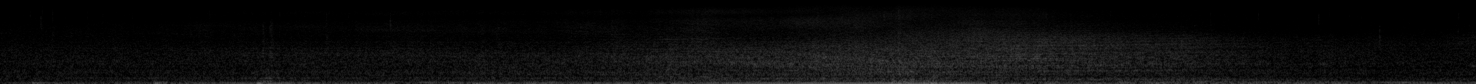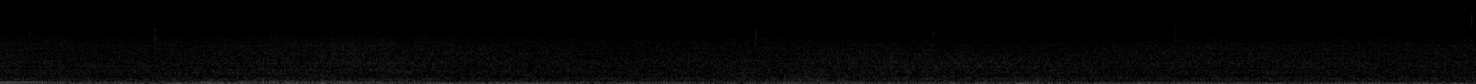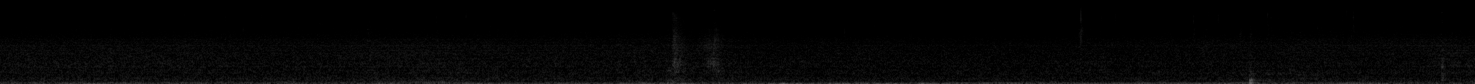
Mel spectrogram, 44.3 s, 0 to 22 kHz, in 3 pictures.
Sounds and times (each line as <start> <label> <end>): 0.0 rain 44.2
3.6 cars passing by 13.2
